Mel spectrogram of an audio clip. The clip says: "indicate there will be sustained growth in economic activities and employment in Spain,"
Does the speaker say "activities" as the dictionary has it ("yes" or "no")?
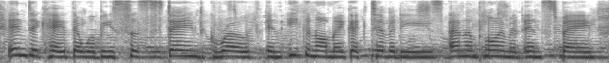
yes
